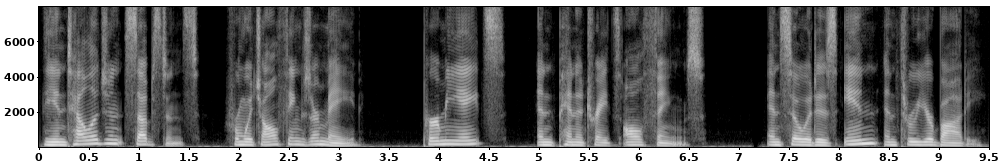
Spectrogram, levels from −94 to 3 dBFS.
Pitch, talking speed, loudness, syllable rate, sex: 160 Hz, 145 wpm, -18 LUFS, 4.5 syllables/s, female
